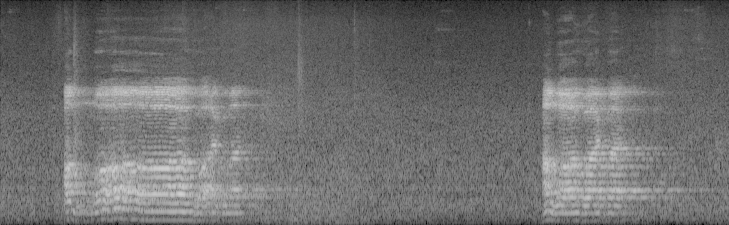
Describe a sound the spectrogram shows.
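An elderly man chants a call through a microphone in an echoing hall.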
